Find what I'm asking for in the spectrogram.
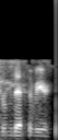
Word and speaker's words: remdesivir: Remdesivir, your death is near. That's how you pronounce it.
